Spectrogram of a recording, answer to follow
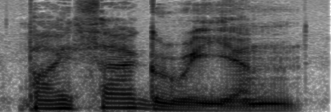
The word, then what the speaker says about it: Pythagorean: let's hear it how do you say it Pythagorean Pythagorean yeah Pythagorean the question is Pythagorean numbers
